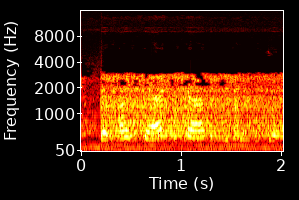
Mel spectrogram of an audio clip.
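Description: A distant amateur station's voice received on the HF band through a portable transceiver's speaker, half-buried in steady static hiss. The hiss swells up suddenly just after the start.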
